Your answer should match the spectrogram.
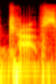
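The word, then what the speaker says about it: Capz: Let's just put them out there, but that's their Cap Z. I should say Caps, but it's spelt with a Z.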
